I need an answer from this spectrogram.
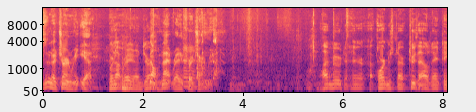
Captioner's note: laughter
